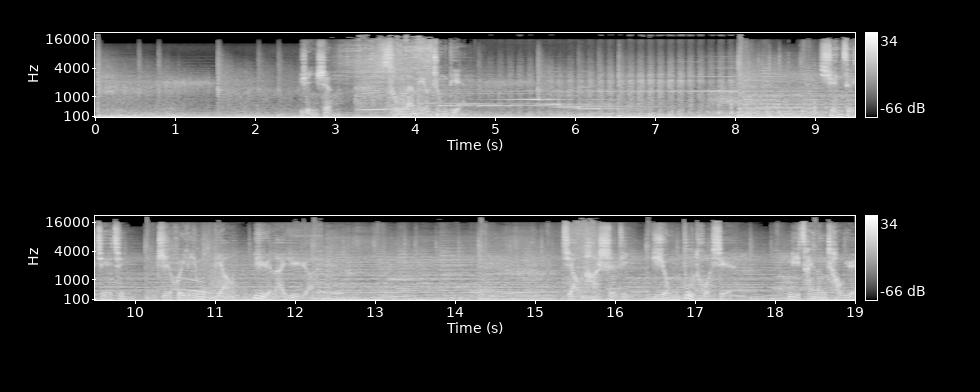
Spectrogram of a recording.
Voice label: 男 汽车广告, 国语男声配音; 瑞麒G3

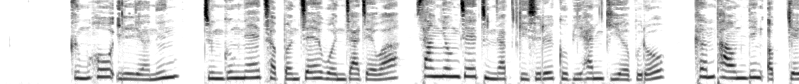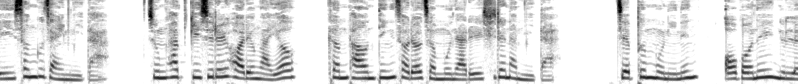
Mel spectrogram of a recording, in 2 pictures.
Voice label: 韩语样音; 锦湖日丽; 外语

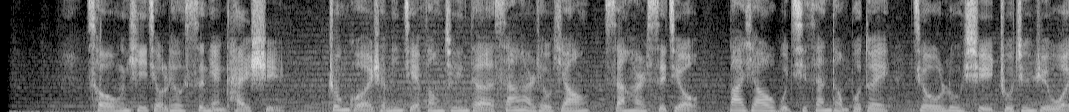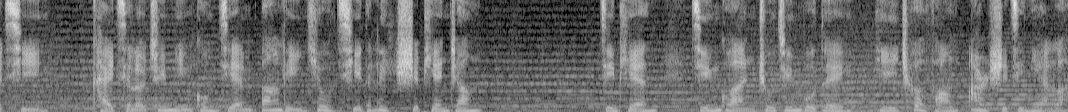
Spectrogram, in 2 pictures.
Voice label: 女, 专题; 中国人民解放军

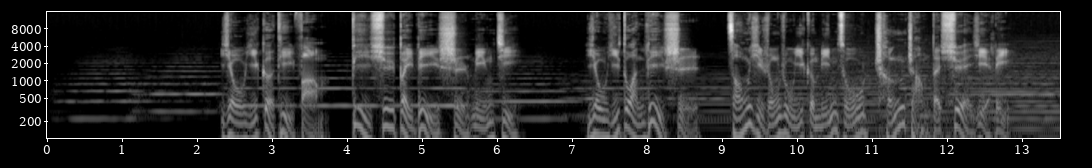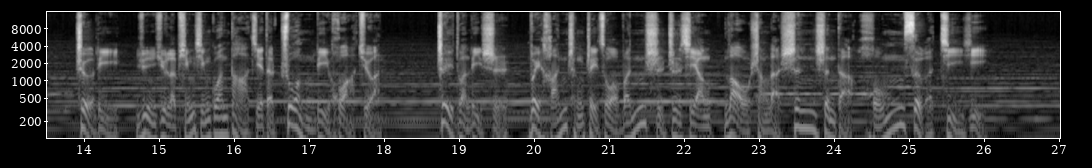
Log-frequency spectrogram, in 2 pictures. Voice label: 男, 专题; 红色记忆

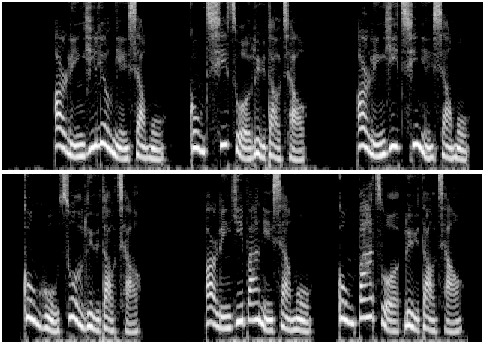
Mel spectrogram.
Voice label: 女,专题,工程汇报

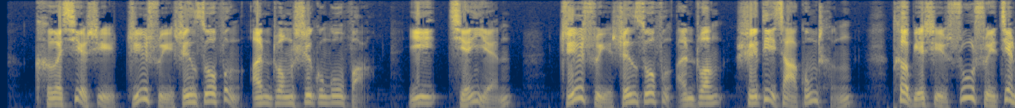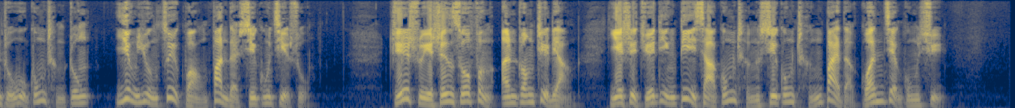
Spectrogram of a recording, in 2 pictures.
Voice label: 男 解说词 可卸式止水伸缩缝安装工法讲解

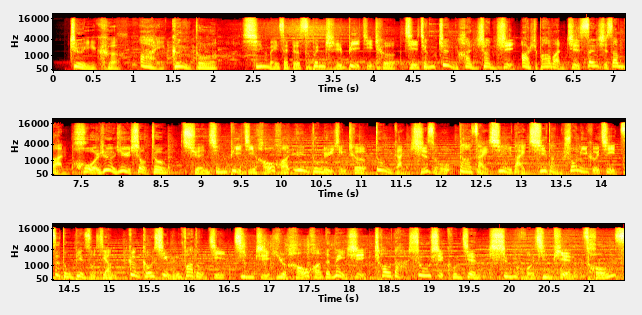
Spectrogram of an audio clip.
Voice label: 男 广告 沉稳大气, 国语男声配音; 奔驰

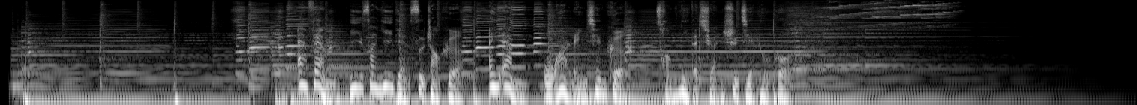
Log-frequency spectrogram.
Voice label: 男 电台台宣; 从你的全世界路过

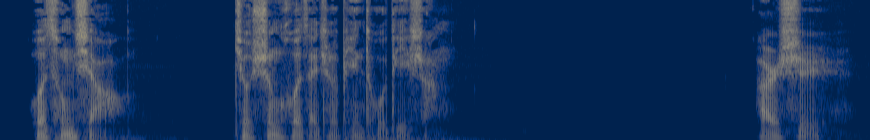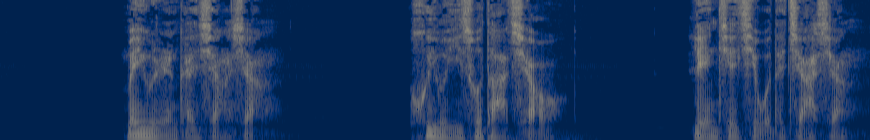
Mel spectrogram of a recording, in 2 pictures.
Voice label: 男 广告 测量师内心独白配音, 国语男声配音

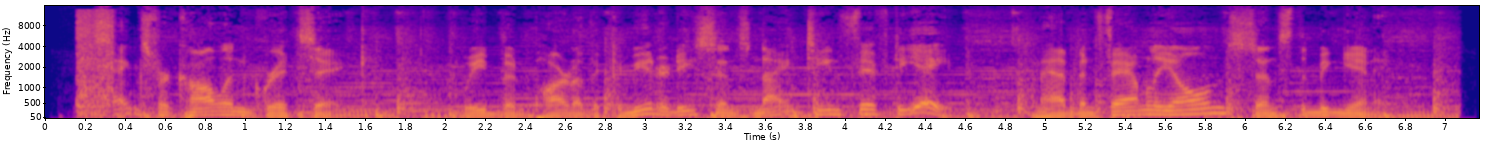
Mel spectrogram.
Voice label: 外籍英男 低沉

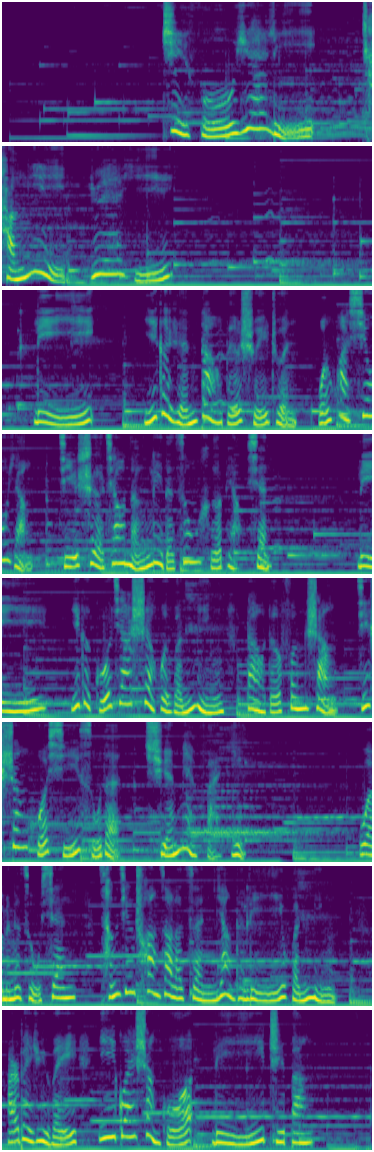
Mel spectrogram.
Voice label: 女 礼仪 介绍

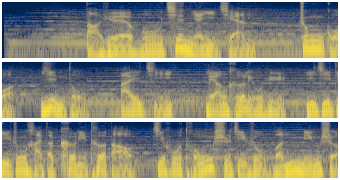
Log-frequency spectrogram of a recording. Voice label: 男-记录

